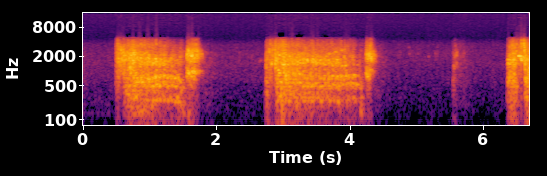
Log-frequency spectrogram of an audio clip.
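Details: Dog sneezing, apparently on cue and praised afterwards: two sharp, noisy bursts of air each ending in a brief snort, then a small puff and the start of another sneeze.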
